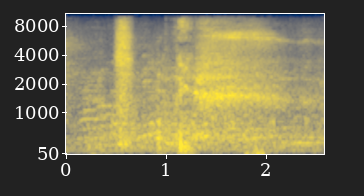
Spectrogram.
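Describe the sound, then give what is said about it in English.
Someone imitates nasal sniffing: two quick, sharp snorting sniffs followed by a longer, drawn-out breathy snuffle, fairly loud with no words spoken. “You couldn't come to my mother's table sniffing like...”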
